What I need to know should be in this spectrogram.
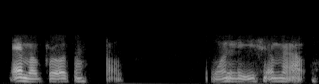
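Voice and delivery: normal talking voice

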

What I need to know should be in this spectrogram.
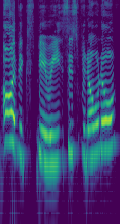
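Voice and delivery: hammed-up British pomposity; pompous British reviewer. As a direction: read it as an absurdly grand British critic. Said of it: "is this a pompous British person writing this review?".

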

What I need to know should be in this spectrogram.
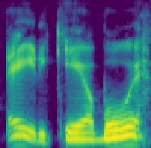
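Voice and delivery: hammed-up Southern cowboy. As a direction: imitate someone doing a bad cowboy accent. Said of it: "They always decide to do cowboy voices".

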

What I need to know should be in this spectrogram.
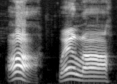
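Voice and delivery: loud, lightly voiced big man; a hesitant big man starting loud; muscular man. Muscular man asked about the match, awkwardly hesitant. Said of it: "The very muscular man just goes".

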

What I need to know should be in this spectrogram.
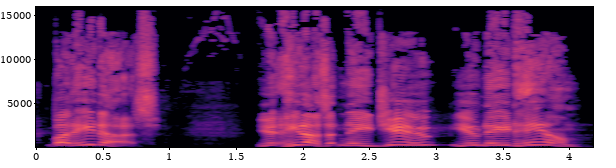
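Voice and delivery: preaching at full force. Acted. Preacher driving home God's knowledge to the congregation, building loud.

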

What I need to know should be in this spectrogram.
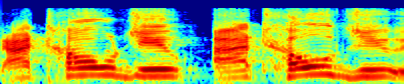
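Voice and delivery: high-pitched parrot impression; mouthy bird. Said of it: "The bird's like".

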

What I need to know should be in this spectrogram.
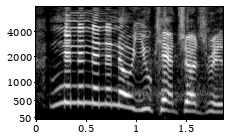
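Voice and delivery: silly high falsetto for a huge man, loud and protesting; squeaky huge guy. Acted. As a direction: play the big guy with a tiny squeaky voice. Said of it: "that's probably not how he would sound".

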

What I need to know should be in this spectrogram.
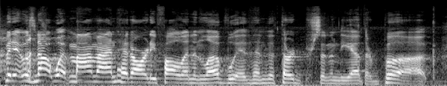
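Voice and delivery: ordinary delivery

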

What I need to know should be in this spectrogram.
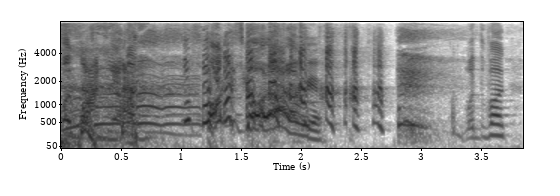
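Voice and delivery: high, loud, laughing exclamation; laughing disbelief. Real, not acted. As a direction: crack up while retelling your shock. Retelling own shock while laughing.

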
